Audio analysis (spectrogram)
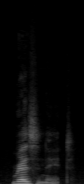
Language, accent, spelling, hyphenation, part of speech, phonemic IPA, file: English, US, resonate, res‧o‧nate, verb, /ˈɹɛz.əˌneɪt/, En-us-resonate.ogg
- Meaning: 1. To vibrate or sound, especially in response to another vibration 2. To have an effect or impact; to influence; to engender support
